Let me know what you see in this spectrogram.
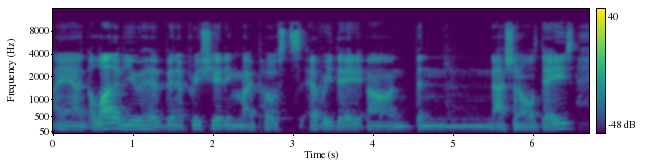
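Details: Stuttering in an adult man who has stuttered since about age six and still stutters, though less after speech therapy.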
